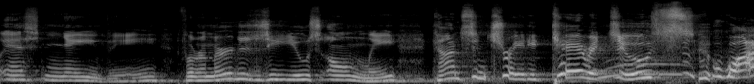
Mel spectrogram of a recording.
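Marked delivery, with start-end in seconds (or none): 4.4-7.5 shocked outburst. Acted.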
